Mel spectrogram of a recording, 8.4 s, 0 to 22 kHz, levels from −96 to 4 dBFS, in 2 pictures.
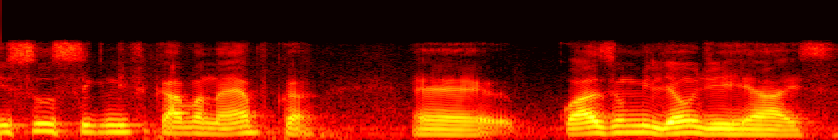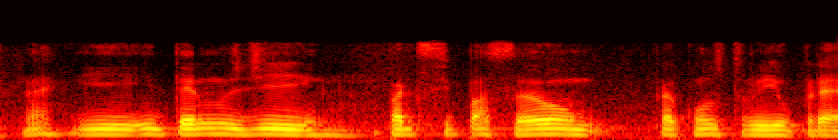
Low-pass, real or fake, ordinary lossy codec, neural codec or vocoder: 7.2 kHz; real; Opus, 32 kbps; none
